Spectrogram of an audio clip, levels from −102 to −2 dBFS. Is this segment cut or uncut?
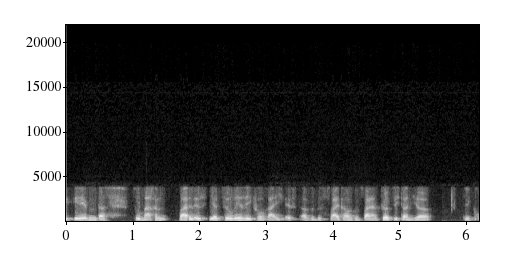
cut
